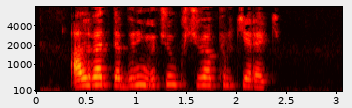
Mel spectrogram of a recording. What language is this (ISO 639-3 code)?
uzb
